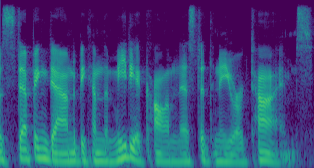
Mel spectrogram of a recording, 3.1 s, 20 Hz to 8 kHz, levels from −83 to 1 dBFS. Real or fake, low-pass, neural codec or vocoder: real; 7.2 kHz; none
